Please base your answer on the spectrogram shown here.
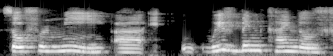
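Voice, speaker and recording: A woman from Mozambique, the chief executive of an agency, answering interview questions earnestly, with some halting restarts. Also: a little high, muffled recording. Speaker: agency CEO, guest. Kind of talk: conversational interview.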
